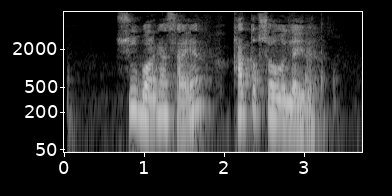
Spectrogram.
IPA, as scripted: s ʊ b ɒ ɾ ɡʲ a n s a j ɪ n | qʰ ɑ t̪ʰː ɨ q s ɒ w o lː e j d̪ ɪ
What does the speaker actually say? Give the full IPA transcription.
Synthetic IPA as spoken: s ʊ b ɒ ɾ ɡʲ a n s a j ɪ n | qʰ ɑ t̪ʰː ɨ q ʃ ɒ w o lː a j d̪ ɪ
